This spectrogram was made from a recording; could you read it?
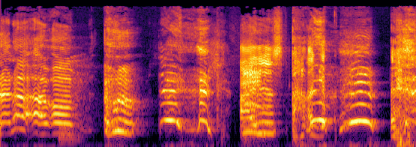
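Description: A hard coughing fit: six or so loud, raspy, strained bursts in a row with brief gasping gaps between them, harsh and throaty with no one talking.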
